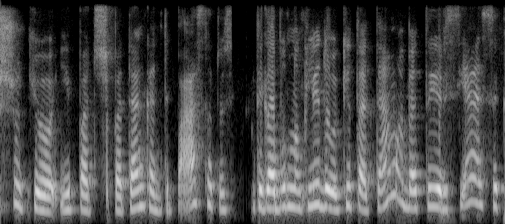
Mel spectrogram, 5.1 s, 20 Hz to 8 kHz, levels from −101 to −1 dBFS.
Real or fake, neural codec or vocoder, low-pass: real; none; 7.2 kHz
